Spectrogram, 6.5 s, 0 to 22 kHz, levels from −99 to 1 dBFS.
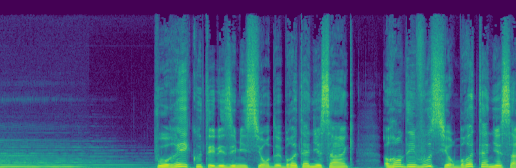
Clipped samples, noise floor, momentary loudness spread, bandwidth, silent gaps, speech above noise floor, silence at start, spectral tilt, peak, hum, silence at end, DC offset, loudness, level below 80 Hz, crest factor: under 0.1%; -41 dBFS; 14 LU; over 20 kHz; none; 26 dB; 0 s; -5 dB/octave; 0 dBFS; none; 0 s; under 0.1%; -15 LUFS; -46 dBFS; 16 dB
